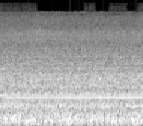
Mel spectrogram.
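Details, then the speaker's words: Pool heater blower fan after fan-lock error, loosened by hand as a temporary fix (rust from condensation suspected): steady airy rush with constant high whine, no scraping; fan now spins freely and starts on its own. "it's spinning so freely right now it will spin it will start up on its own if it has even just a little resistance it won't"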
